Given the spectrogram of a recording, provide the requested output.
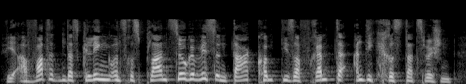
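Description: A man doing a shrill, zealous scheming nun. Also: expressive, fairly quick, husky. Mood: fervent. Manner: raised, fervent and indignant.

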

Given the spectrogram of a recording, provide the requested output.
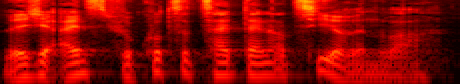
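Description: A man's voice: mid-range voice, moderate pace, creaky, a little mellow, slightly rough, voice pushed up. A man doing a sick, remorseful old duke. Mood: solemn remorse. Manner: solemn, weary, formal speech. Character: ailing old nobleman father, remorseful and solemn.

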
